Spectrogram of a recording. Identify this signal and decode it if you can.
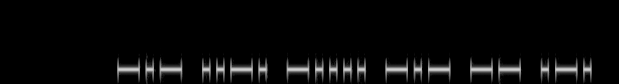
Morse code, heard as a keyed tone, about 17 wpm, 700 Hz. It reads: KF6KMR
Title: USA Call Signs - 6 Characters - 4x Character Spacing - 17wpm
